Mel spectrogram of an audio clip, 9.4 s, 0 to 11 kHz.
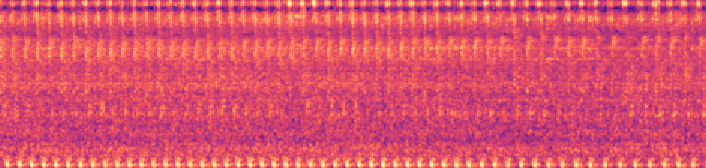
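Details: Cub Cadet 1250 hydrostatic single-cylinder engine, first start after sitting about 20 years under a barn shelter, after more fuel was added and debris blew out of the exhaust: even, steady low thumps about three a second, quiet, no smoke, no knocking; normal idle.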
